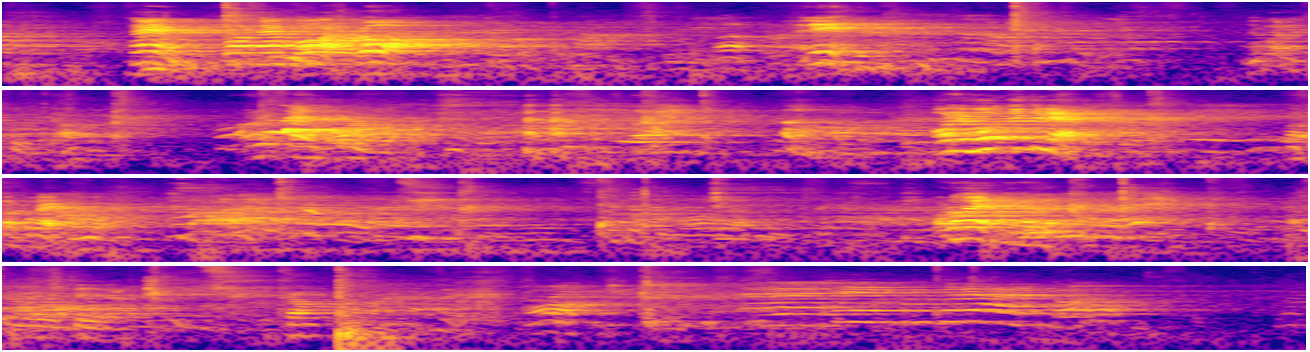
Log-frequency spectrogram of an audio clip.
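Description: A ball slaps into hands as it is caught.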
